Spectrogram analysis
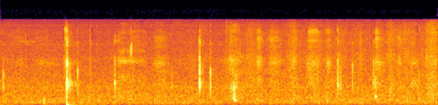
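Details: Young child, possibly sucking his thumb: two sharp, abrupt hiccup sounds in a quiet room, with softer breathing noises after them; hiccups.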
